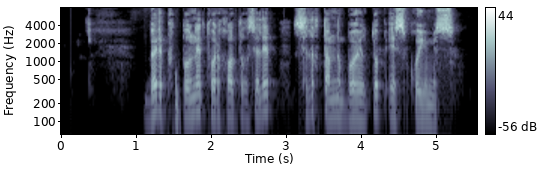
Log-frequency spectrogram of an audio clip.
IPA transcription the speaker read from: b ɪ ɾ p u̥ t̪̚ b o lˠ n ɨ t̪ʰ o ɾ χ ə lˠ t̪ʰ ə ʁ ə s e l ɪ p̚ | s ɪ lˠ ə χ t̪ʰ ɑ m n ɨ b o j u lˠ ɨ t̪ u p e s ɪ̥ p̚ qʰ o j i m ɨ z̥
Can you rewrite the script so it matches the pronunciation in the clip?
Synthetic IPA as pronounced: b ɪ ɾ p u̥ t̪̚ b o lˠ n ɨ t̪ʰ o ɾ χ ɑ lˠ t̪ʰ ə ʁ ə s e l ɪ p̚ | s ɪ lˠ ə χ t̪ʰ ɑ m n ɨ b o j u lˠ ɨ t̪ u p e s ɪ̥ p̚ qʰ o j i m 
